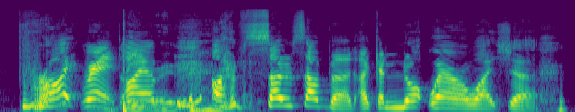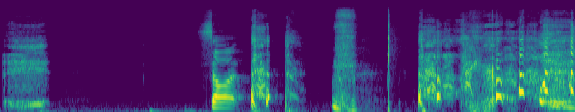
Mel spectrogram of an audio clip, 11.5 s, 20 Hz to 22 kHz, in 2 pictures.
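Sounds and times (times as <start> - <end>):
speech: 0.2 - 6.1, 7.8 - 8.5
man slapping his own face while holding a mic: 9.6 - 10.0
bursts of laughter: 9.9 - 11.5.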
